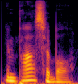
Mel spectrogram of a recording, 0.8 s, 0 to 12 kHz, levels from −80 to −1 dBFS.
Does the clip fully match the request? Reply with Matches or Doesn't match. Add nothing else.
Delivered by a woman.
Doesn't match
